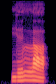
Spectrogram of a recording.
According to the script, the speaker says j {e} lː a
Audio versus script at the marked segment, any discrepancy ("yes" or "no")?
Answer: no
